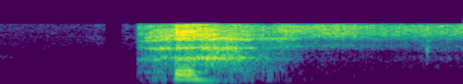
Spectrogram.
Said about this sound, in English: Can't stop yawning. Sorry.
